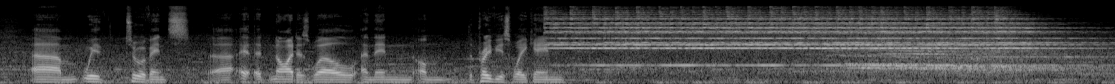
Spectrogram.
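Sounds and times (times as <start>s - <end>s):
speech: 0.3s - 6.0s
bell ringing: 5.4s - 11.1s.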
